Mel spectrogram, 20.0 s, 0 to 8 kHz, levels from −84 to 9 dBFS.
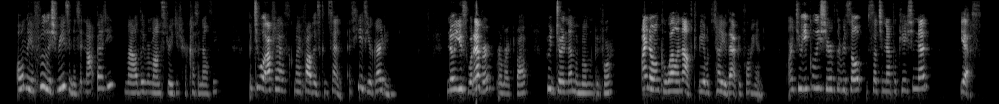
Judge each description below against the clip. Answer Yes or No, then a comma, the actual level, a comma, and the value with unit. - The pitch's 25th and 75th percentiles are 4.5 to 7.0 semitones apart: Yes, average, 4.8 semitones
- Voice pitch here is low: No, very high, 265 Hz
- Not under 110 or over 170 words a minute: No, average, 195 wpm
